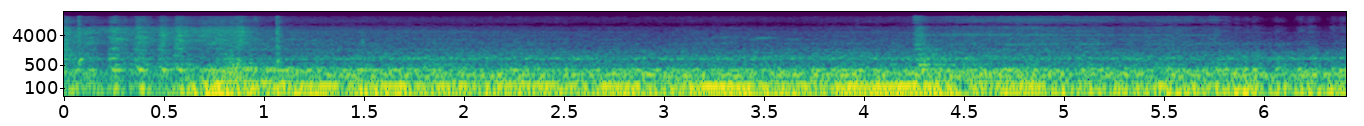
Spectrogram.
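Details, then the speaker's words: Petrol car engine with a replacement short block and original external parts, plugs and coils already replaced: low, uneven, shaking idle with no power, struggling and stalling at idle. "เครื่องไม่มีกำลังนะครับแล้วก็จะเบาดับไปเลยนะครับ"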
